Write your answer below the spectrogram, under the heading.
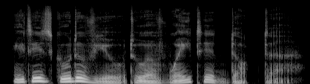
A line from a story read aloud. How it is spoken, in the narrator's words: he said in his huskily musical voice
